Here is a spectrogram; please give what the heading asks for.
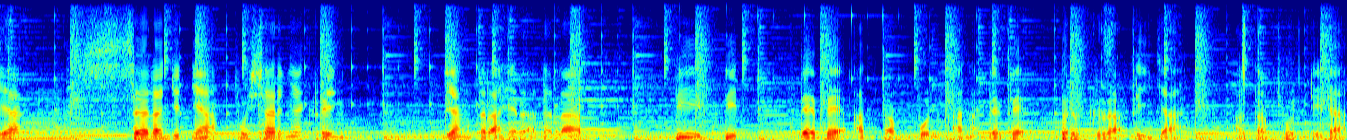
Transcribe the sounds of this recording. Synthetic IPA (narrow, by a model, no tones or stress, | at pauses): jaŋ | səlaɲd͡ʒut̪̚ɲapusarɲakəɾɪŋ | jaŋt̪əɾaɦɪɾa̰dalah | bibɪt̪̚bebɛʔa̰t̪awpʊna̰na̰k̚bebɛʔbərɡəɾa̰ʔliɲt͡ʃaa̰t̪awpʊnt̪ida̰ʔ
